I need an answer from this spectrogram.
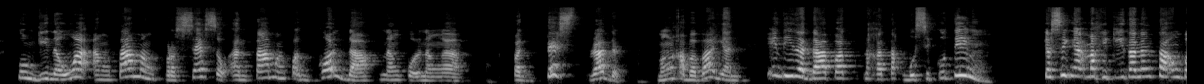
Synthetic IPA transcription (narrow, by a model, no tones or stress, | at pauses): kʊŋɡɪnɐwaʔɐŋt̪aːmɐŋpɾosɛso̞ʔɐŋt̪aːmɐŋpɐɡ̚kond̪ɐk̚nɐŋknɐŋa | pɐɡ̚t̪ɛst̪̚ɹad̪ɛɹ | mɐŋakɐbɐbaːjɐn | hɪnd̪iːlɐd̪aːpɐt̪̚nɐkɐt̪ɐk̚bosɪkʊt̪ɪŋ | kɐsɛŋaʔmɐkɪkiːt̪ɐnɐŋt̪aːʔoŋb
